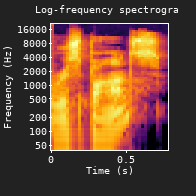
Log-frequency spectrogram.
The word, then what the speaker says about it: response: in a few minutes remember response not response but response put the stress on the second syllable this is also not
